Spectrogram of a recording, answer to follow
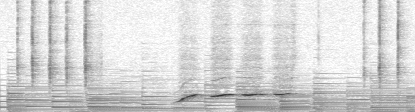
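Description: A person whistling a single rising note that is held for about a second, calling a puppy, over background music.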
